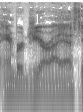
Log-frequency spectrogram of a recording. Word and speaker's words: ambergris: Anybody else want to guess what ambergris might be? And I might may not be saying it right, but that's how it's spelled. Amber G R I S. – It's ambergris. marmalade.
